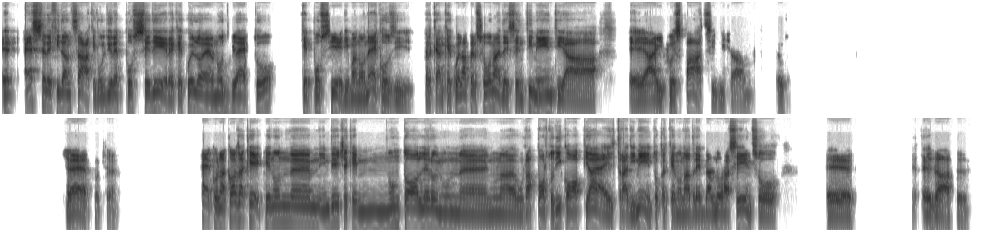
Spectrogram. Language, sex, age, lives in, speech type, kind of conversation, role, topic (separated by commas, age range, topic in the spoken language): Italian, male, 40-44, Italy, conversation, unstructured, none, Cosa fai quando qualcuno non rispetta i tuoi limiti?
